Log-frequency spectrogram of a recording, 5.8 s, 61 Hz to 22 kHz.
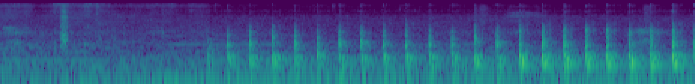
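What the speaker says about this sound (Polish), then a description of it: "Podjechaliśmy pod dom i 5 minut pukaliśmy." Knocking on a house door at night: a fast, steady run of sharp raps that starts after a quiet moment and keeps going evenly, growing slightly louder, with no talk over it.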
